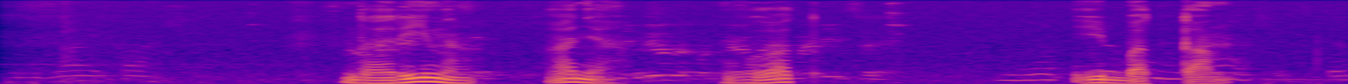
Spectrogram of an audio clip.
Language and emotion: Russian, neutral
